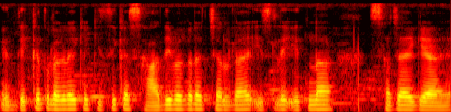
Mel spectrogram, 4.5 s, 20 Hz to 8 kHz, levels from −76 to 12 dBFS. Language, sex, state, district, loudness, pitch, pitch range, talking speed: Hindi, male, Uttar Pradesh, Hamirpur, -18 LUFS, 115 Hz, 110-120 Hz, 265 wpm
